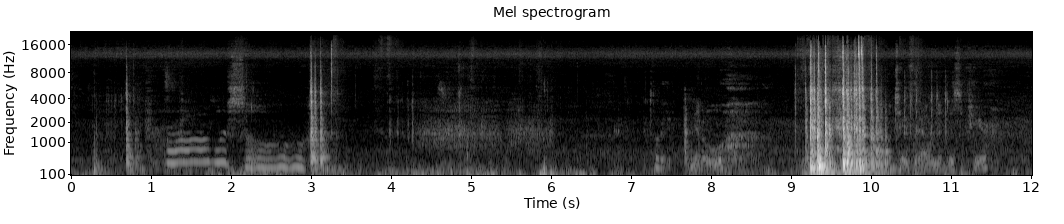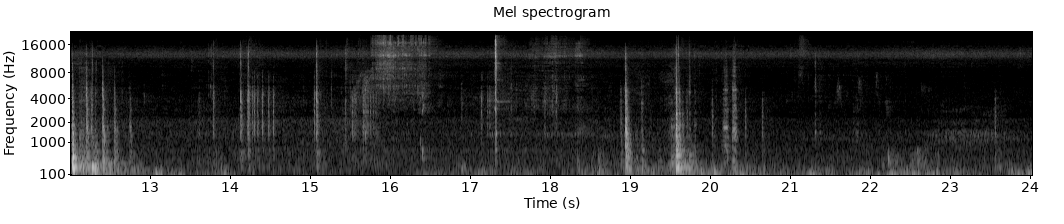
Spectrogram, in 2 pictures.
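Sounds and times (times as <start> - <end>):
fishing gear clicks and rattles: 13.6 - 20.5.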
